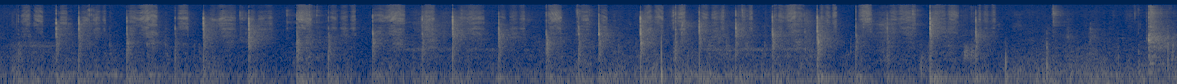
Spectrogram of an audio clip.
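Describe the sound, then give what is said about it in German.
Handwriting, including an equals sign, scratches steadily across a writing surface in many quick, irregular rubbing strokes with short gaps between them, over a faint low hum for the whole stretch. “Ich habe ein Gleichheitszeichen deswegen dazwischen geschrieben, weil die beiden Darstellungen sind identisch.”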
